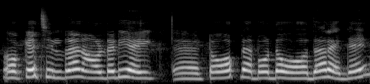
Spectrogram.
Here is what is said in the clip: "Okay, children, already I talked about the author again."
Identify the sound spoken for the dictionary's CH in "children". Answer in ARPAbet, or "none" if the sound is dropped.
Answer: CH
